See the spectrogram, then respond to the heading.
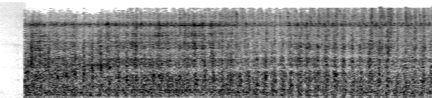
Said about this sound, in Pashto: موږ سنگین ته ځو تر یو کال وقفې وروسته د هلمند په شمال کې د نارامترین ولسوالۍ ته په یوه امریکایي چینوک هلیکوپټر کې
